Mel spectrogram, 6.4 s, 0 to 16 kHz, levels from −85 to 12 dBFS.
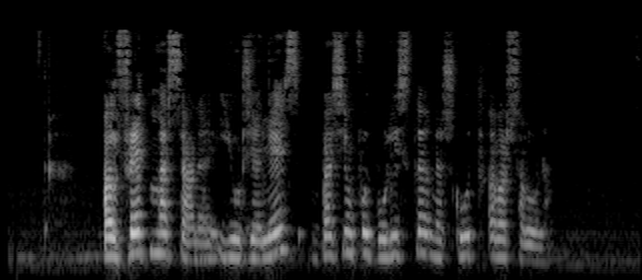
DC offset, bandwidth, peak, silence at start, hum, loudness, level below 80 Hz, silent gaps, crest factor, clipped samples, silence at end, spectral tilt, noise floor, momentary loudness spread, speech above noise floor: under 0.1%; 11.5 kHz; -6 dBFS; 0.45 s; none; -27 LUFS; -86 dBFS; none; 22 dB; under 0.1%; 1 s; -2.5 dB/octave; -69 dBFS; 15 LU; 43 dB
